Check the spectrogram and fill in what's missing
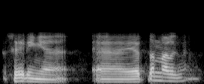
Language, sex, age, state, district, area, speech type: Tamil, male, 18-30, Tamil Nadu, Erode, urban, conversation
